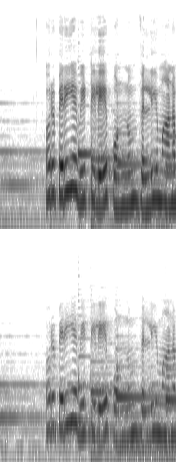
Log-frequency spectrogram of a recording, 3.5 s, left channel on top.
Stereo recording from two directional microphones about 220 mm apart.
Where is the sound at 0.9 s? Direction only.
50° left (ahead or behind).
